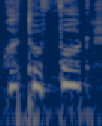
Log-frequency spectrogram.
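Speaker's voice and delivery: breath-only, baffled whisper; bewildered whisper. Retold or imitated. Streamer reliving the thumping starting up, bewildered whisper. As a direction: whisper it in disbelief. Retold bewildered reaction to noise.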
